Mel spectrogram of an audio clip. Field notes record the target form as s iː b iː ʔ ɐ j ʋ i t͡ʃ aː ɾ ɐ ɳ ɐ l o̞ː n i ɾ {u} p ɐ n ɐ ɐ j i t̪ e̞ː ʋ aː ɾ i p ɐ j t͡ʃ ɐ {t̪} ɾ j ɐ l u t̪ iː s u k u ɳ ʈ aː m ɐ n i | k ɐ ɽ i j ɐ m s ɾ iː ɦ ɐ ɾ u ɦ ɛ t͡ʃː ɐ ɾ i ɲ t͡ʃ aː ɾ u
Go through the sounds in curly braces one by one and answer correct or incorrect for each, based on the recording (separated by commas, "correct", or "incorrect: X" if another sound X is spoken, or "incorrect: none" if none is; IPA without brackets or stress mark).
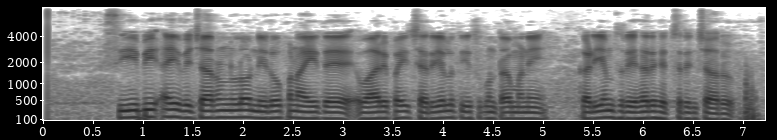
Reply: incorrect: uː, incorrect: none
